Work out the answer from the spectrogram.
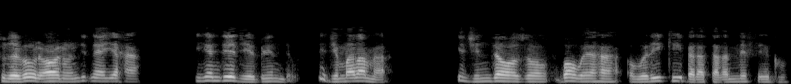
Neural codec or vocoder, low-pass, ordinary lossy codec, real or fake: codec, 16 kHz, 1.1 kbps, Voila-Tokenizer; 7.2 kHz; MP3, 24 kbps; fake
